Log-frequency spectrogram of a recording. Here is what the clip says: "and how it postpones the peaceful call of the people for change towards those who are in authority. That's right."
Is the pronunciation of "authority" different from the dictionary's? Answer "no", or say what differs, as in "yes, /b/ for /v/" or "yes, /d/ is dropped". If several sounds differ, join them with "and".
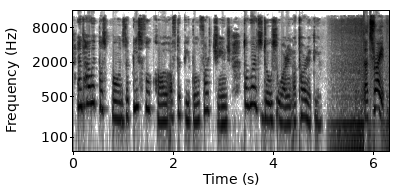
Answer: yes, /t/ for /θ/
